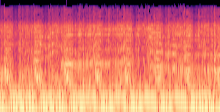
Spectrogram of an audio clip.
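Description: Loud hard electronic dance music (frenchcore) played live over a concert PA, with a heavy, constant bass and a driving beat.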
